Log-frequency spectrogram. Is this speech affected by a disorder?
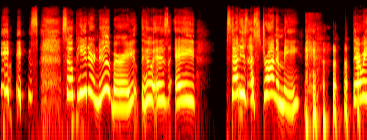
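No.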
